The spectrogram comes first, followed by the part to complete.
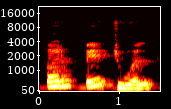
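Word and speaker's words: perpetual: टी यू एल को पढ़ते हैं चूलल। क्या पढ़ते हैं? चुल। तो मीनिंग क्या बनी? परपेचुअल परपेचुअल परपेचुअल का मतलब होता है लगातार तो मीनिंग परपेचुअल आगे चलते हैं।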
